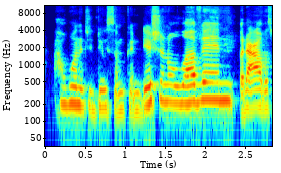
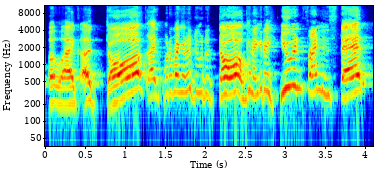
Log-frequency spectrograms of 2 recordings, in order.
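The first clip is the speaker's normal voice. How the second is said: louder and higher, exasperated disbelief, faster; exasperated protest; 8 semitones higher, 9 dB louder, faster than usual. Real, not acted. Speaker protesting to God over a dog, exasperated.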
